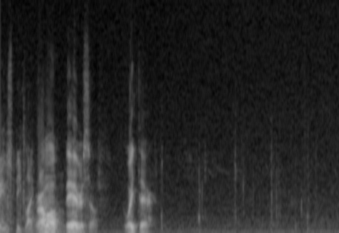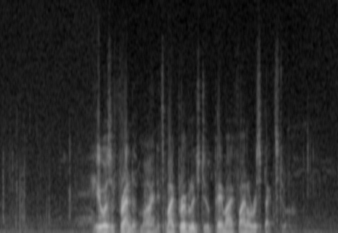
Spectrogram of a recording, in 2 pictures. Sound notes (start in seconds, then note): none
